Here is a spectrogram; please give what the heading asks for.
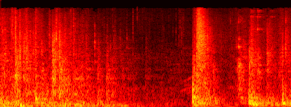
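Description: A tavern door bursts open with a loud, sharp bang partway through as a man in a trench coat pushes through it, followed shortly by a second heavy thud, set against a busy, murmuring background.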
